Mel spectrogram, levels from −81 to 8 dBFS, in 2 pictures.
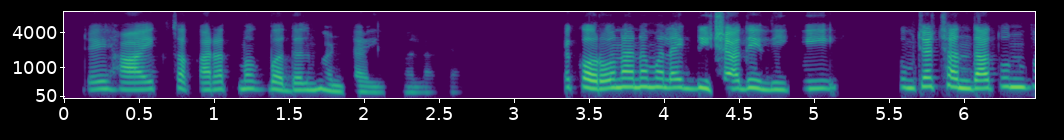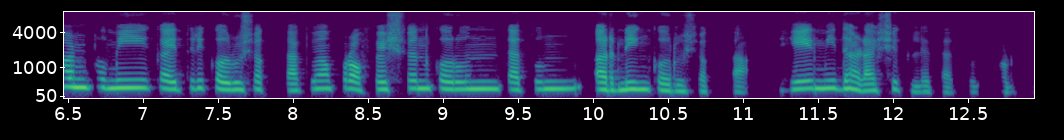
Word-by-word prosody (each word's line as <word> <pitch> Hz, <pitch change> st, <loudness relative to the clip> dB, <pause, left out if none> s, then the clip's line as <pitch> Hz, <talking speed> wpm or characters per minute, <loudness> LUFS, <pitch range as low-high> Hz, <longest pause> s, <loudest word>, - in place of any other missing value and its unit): म्हणजे 215 Hz, +2 st, -4 dB
हा 205 Hz, -1 st, +4 dB
एक 215 Hz, +1 st, -2 dB
सकारात्मक 220 Hz, 0 st, -2 dB
बदल 195 Hz, -2 st, 0 dB
म्हणता 165 Hz, -7 st, -4 dB
येईल 140 Hz, -1 st, -10 dB
मला 135 Hz, 0 st, -17 dB
त्या 135 Hz, +1 st, -35 dB, 0.7 s
त्या 265 Hz, -, -5 dB
कोरोनाने 260 Hz, +4 st, +6 dB
मला 270 Hz, -2 st, +3 dB
एक 250 Hz, -3 st, 0 dB
दिशा 245 Hz, 0 st, +6 dB
दिली, 220 Hz, -4 st, +1 dB
की 235 Hz, +1 st, -3 dB, 0.4 s
तुमच्या 260 Hz, +3 st, +4 dB
छंदातून 270 Hz, 0 st, +5 dB
पण 275 Hz, -2 st, +3 dB
तुम्ही 250 Hz, 0 st, 0 dB
काहीतरी 235 Hz, +1 st, -4 dB
करू 205 Hz, -3 st, 0 dB
शकता 200 Hz, -2 st, -8 dB
किंवा 230 Hz, +2 st, -5 dB
प्रोफेशन 225 Hz, +1 st, -3 dB
करून 220 Hz, 0 st, -1 dB
त्यातून 215 Hz, +2 st, -4 dB, 0.3 s
अर्निंग 210 Hz, +2 st, -1 dB
करू 175 Hz, -4 st, -5 dB
शकता. 145 Hz, -3 st, -14 dB, 0.3 s
हे 225 Hz, +2 st, 0 dB
मी 235 Hz, +1 st, -1 dB
धडा 205 Hz, -6 st, 0 dB
शिकले 155 Hz, -9 st, -12 dB
त्यातून 145 Hz, +1 st, -21 dB
थोडं. 145 Hz, -2 st, -24 dB
220 Hz, 165 wpm, -22 LUFS, 195-240 Hz, 0.7 s, कोरोनाने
